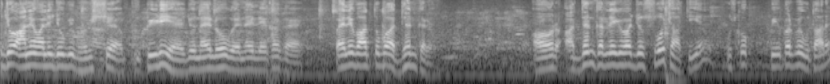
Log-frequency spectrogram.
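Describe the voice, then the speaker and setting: Noticeable background noise accompanies a man whose fairly high pitch shows ordinary variation. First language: Marathi (speaking Hindi). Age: 70s. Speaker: author and tea stall owner. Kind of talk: interview.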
